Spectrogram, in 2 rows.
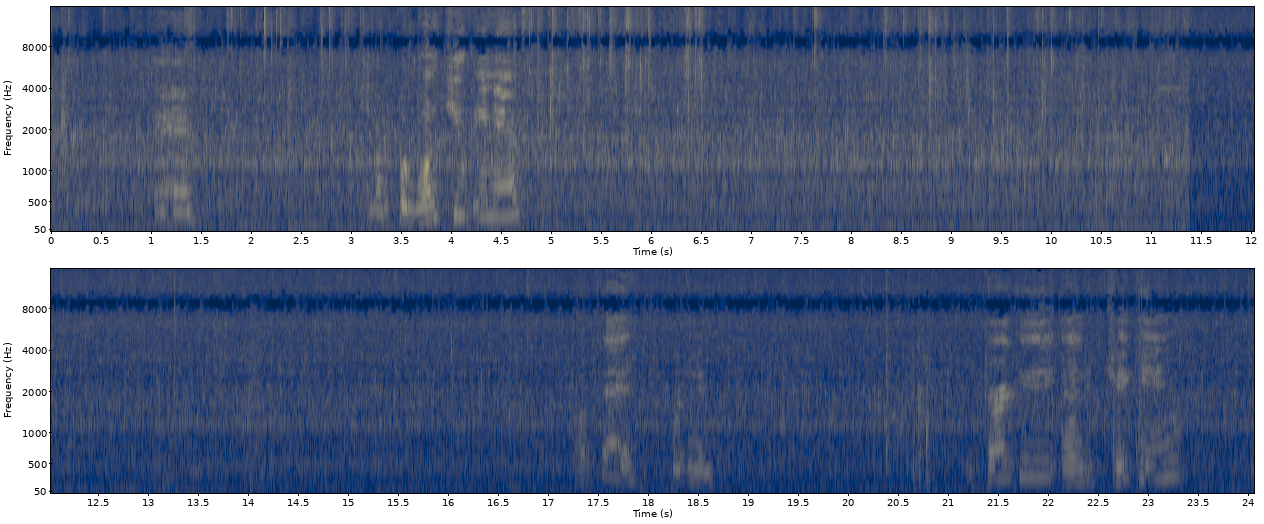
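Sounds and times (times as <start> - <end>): pot boiling and bubbling: 0.0 - 24.0.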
